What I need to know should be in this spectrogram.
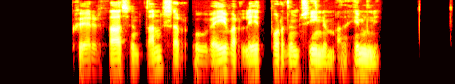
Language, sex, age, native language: Icelandic, male, 20-29, Icelandic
